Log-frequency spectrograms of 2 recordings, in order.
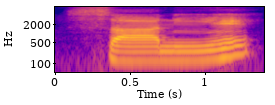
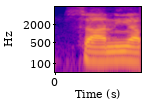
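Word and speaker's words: ثانیه: تلفظ پہ دھیان دیجئے۔ ثانیے، ثانیہ مت پڑھیے گا، ثانیے، لسے، مثلث، اساس۔ ثانیے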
